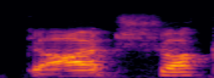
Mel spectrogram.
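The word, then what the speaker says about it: Godchaux: Yeah, the good D tackle from the Dolphins, who I always mispronounce his last name, man, but Devon Godchuck, I guess is how you say that.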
